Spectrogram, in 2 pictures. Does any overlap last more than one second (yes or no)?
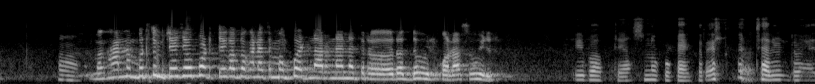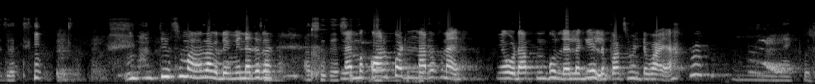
yes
